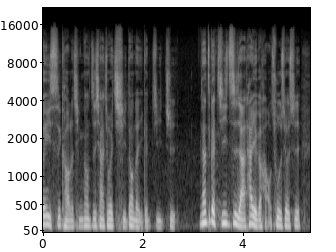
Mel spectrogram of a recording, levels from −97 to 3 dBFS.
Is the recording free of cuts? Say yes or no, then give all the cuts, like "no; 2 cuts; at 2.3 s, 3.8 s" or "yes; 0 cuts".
yes; 0 cuts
